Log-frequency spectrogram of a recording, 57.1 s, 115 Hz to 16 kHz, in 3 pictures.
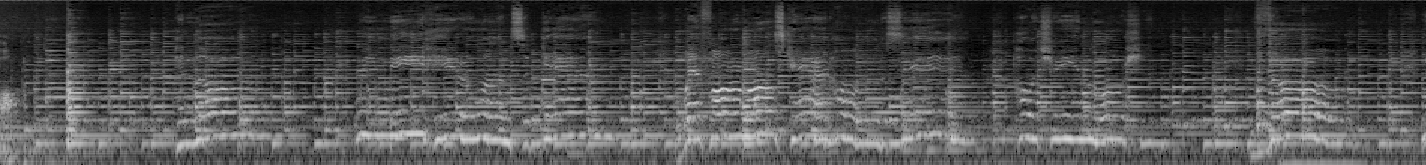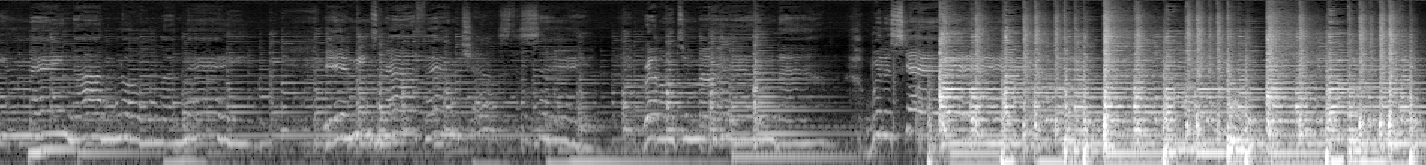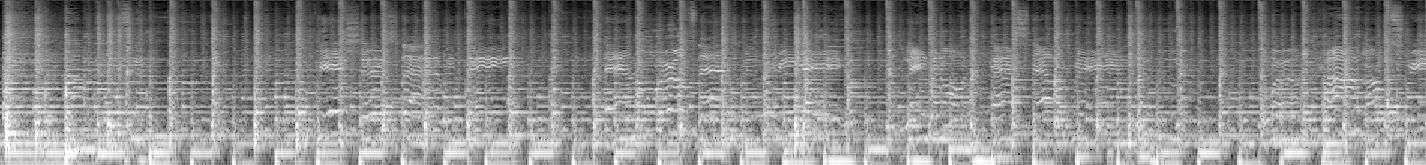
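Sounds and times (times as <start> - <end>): mandolin and banjo melody: 0.0 - 57.0
electric bass notes: 31.4 - 57.0
full band with drum kit: 31.4 - 57.0.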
